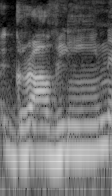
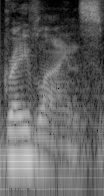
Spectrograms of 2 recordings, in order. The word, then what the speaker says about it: Gravelines: say, and it's spelled Gravelines. But I think it would. How do we say it? I think it's Graveline. Graveline? The E's probably pronounced Graveline. We'll probably call it Graveline.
